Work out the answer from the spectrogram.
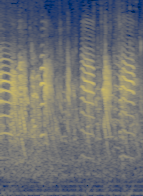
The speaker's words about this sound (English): After chicks inside the egg have heard a parent making these heat calls, it has a profound effect on them, down to the cellular level.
